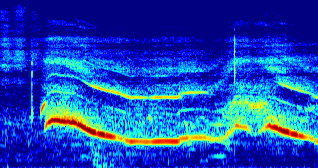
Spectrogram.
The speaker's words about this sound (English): Notice there's a quiet bit here, so I'm going to play my slide whistle.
